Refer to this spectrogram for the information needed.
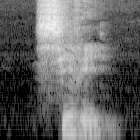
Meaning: Syria (a country in West Asia in the Middle East)
- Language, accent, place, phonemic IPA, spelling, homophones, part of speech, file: French, France, Paris, /si.ʁi/, Syrie, scierie, proper noun, LL-Q150 (fra)-Syrie.wav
